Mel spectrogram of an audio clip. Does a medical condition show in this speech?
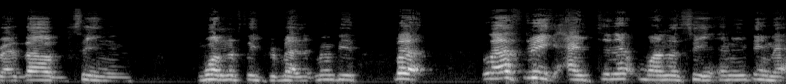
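Yes: cerebral palsy.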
